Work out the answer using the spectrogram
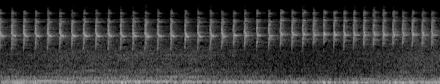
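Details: Lovebird ngekek, an unbroken rattle of quick, piercing high notes repeated at a brisk steady rhythm for over four seconds, with low background rumble.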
